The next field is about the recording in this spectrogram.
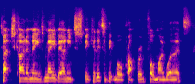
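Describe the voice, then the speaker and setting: A man's voice: medium pitch, fairly even intonation, fairly quick, creaky, slightly rough. A man from Birmingham with a Brummie accent, co-hosting a podcast in a chatty, laid-back way with plenty of fillers. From Birmingham, England. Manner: chatty, laughs easily, hesitant with fillers. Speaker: podcast co-host. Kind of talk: casual podcast chat.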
